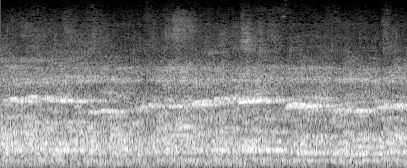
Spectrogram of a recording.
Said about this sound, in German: Während der Brexit-Abstimmungen im englischen Unterhaus pfeifen und summen die schottischen Abgeordneten die Europa-Hymne. Werden dann aber ganz schnell zur Ordnung gerufen.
